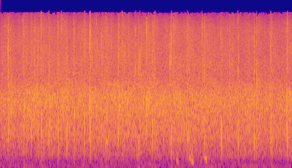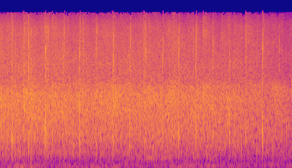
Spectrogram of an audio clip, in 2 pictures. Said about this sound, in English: So hold out your hands, and let's give a round of applause to our new priest,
